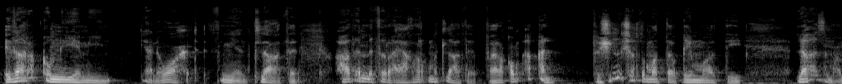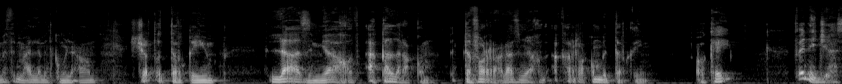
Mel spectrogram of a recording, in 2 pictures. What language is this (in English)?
Arabic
